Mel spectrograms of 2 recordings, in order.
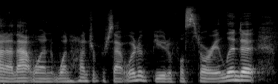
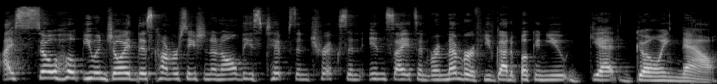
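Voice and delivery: louder, higher upbeat sign-off; podcast outro; 5 semitones higher, 5 dB louder than usual. Acted. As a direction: send the listeners off with a pep talk. Host's closing outro.

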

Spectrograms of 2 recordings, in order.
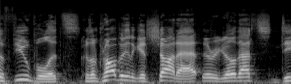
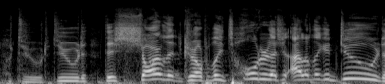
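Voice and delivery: ordinary talk, nothing marked

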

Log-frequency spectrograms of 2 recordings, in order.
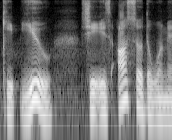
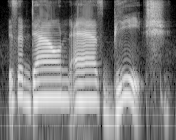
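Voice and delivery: slow punchline; 6 semitones higher, much slower than usual. Acted. Slow punchline reveal of definition.

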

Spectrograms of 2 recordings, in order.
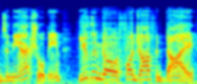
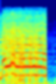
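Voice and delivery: high, loud scream; startled scream; 12 semitones higher, 7 dB louder than usual. Real, not acted. Player caught by the animatronic, startled scream. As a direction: scream at a jump scare. Jump scare in horror game.

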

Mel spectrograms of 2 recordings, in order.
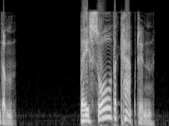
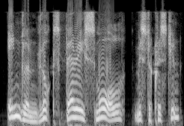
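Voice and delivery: put-on higher-pitched excited young officer; lightly excited boy's voice; happy, excited; 7 semitones higher than usual. A narrator's reading. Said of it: "he was happy and excited".

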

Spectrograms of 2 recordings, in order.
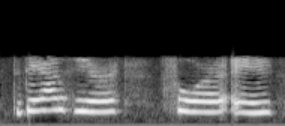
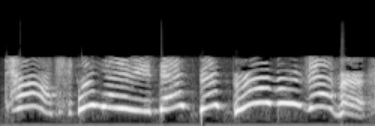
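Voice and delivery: high, swooping mock-movie voice; film character impression; 8 semitones higher than usual. Quoting a cartoon friendship scene, high and gushing. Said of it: "and she's like".

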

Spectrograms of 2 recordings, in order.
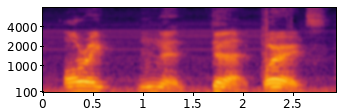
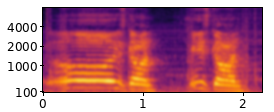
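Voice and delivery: loud, high burst of relief; high-pitched real exclamation; panicked relief; 10 semitones higher, 8 dB louder, slower than usual. Real, not acted. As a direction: cry out as the threat vanishes. Threat vanishes in horror game.

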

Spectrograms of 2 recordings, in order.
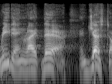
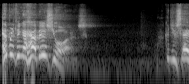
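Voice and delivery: pleading father; 9 semitones higher, 6 dB louder than usual. Acted. Father pleading with his older son, high and anguished. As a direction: cry it out as a father who can't believe it. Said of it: "I can only imagine that father saying".

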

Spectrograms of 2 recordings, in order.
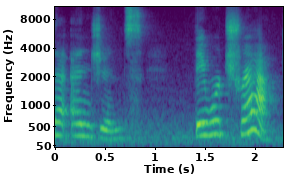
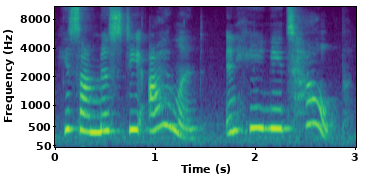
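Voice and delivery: much higher, louder urgent cry; urgent excited; 9 semitones higher, 8 dB louder than usual. A narrator's reading. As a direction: rush the news out, pleading for help. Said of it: "Percy peeped excitedly".

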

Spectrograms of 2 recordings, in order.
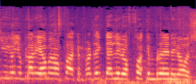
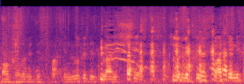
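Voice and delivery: laughing mockery; 6 semitones lower than usual. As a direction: laugh at him while you mock. Mocking laughing at helmet.

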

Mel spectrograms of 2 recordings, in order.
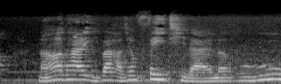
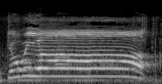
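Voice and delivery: high, slow mock cry for help; little brother wailing help; 11 semitones higher, much slower than usual. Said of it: "小弟就说".

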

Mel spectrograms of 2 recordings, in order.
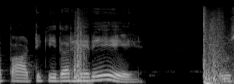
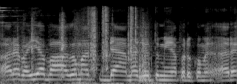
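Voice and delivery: high-pitched, urgent gamer plea; excited mid-fight outcry; urgent calling out; 6 semitones higher than usual. Real, not acted. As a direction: call after someone running away. Urging a fleeing opponent to stop.

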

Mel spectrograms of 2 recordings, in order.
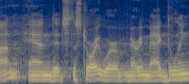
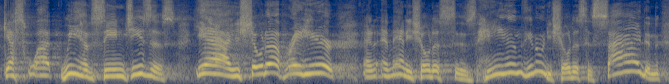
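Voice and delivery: much higher, louder gushing voice; excited disciples; 11 semitones higher, 4 dB louder than usual. Acted. Disciples tell Thomas they saw Jesus, high and excited. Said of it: "the disciples said".

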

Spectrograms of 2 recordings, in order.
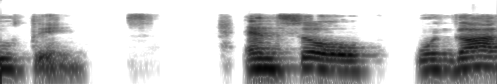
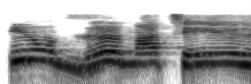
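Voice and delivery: higher-pitched, indignant retold protest; confused anger; 7 semitones higher than usual. Woman replaying her outburst at her own crying, confused anger. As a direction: question your own tears, angry and baffled. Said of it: "I was so confused and I was angry".

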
